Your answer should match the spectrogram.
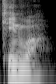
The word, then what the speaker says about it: quinoa: The grain I'm talking about is quinoa, pronounced quinoa.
